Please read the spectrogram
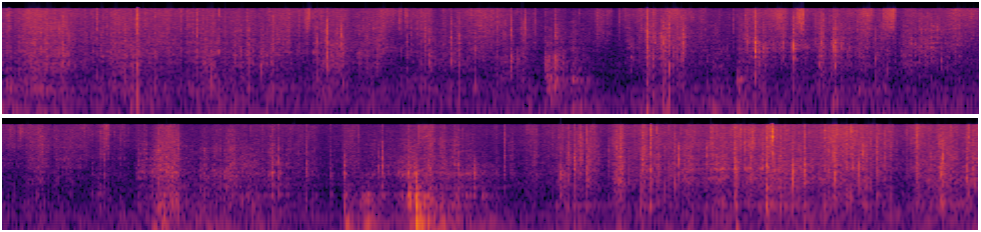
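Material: Cornstarch.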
